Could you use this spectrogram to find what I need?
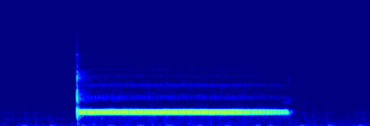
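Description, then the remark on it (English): A single steady electronic telephone dialing tone from an iPhone, placing a call after a phone number is tapped, begins abruptly and holds for about a second and a half before cutting off, clear with no voices. “For example, tapping on a web address in an email launches that website in Safari, and tapping on a phone number calls that number.”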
